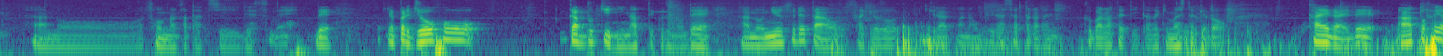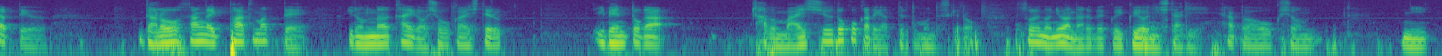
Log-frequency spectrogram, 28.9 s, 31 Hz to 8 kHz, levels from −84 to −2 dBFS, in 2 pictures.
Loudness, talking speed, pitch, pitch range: -26 LUFS, 335 characters per minute, 100 Hz, 85-120 Hz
